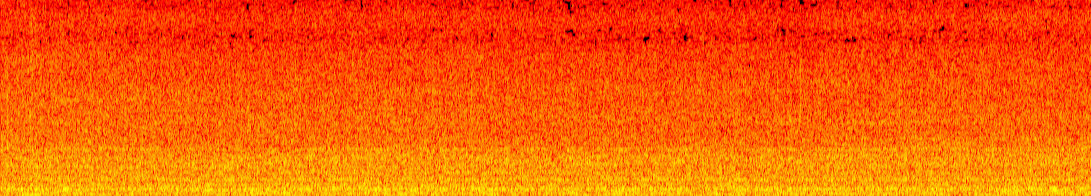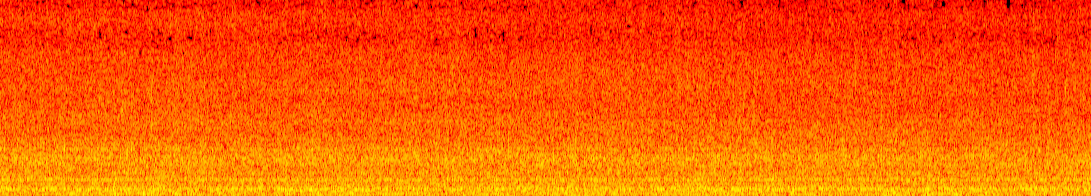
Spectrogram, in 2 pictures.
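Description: Chicken and cabbage frying in a stainless steel pan, a steady sizzling hiss with a faint even hum underneath.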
